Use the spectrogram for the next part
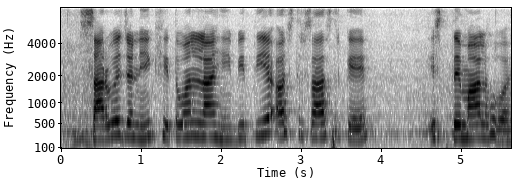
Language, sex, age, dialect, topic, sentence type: Magahi, female, 31-35, Western, banking, statement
